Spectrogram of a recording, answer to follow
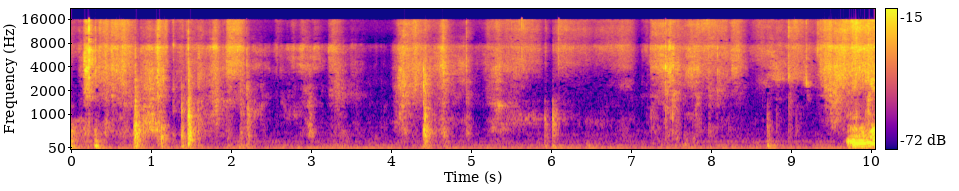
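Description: Scrapbook paper rustling and creasing under the hands as a fold is pressed along its bottom edge: a faint run of short crackles and slides.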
